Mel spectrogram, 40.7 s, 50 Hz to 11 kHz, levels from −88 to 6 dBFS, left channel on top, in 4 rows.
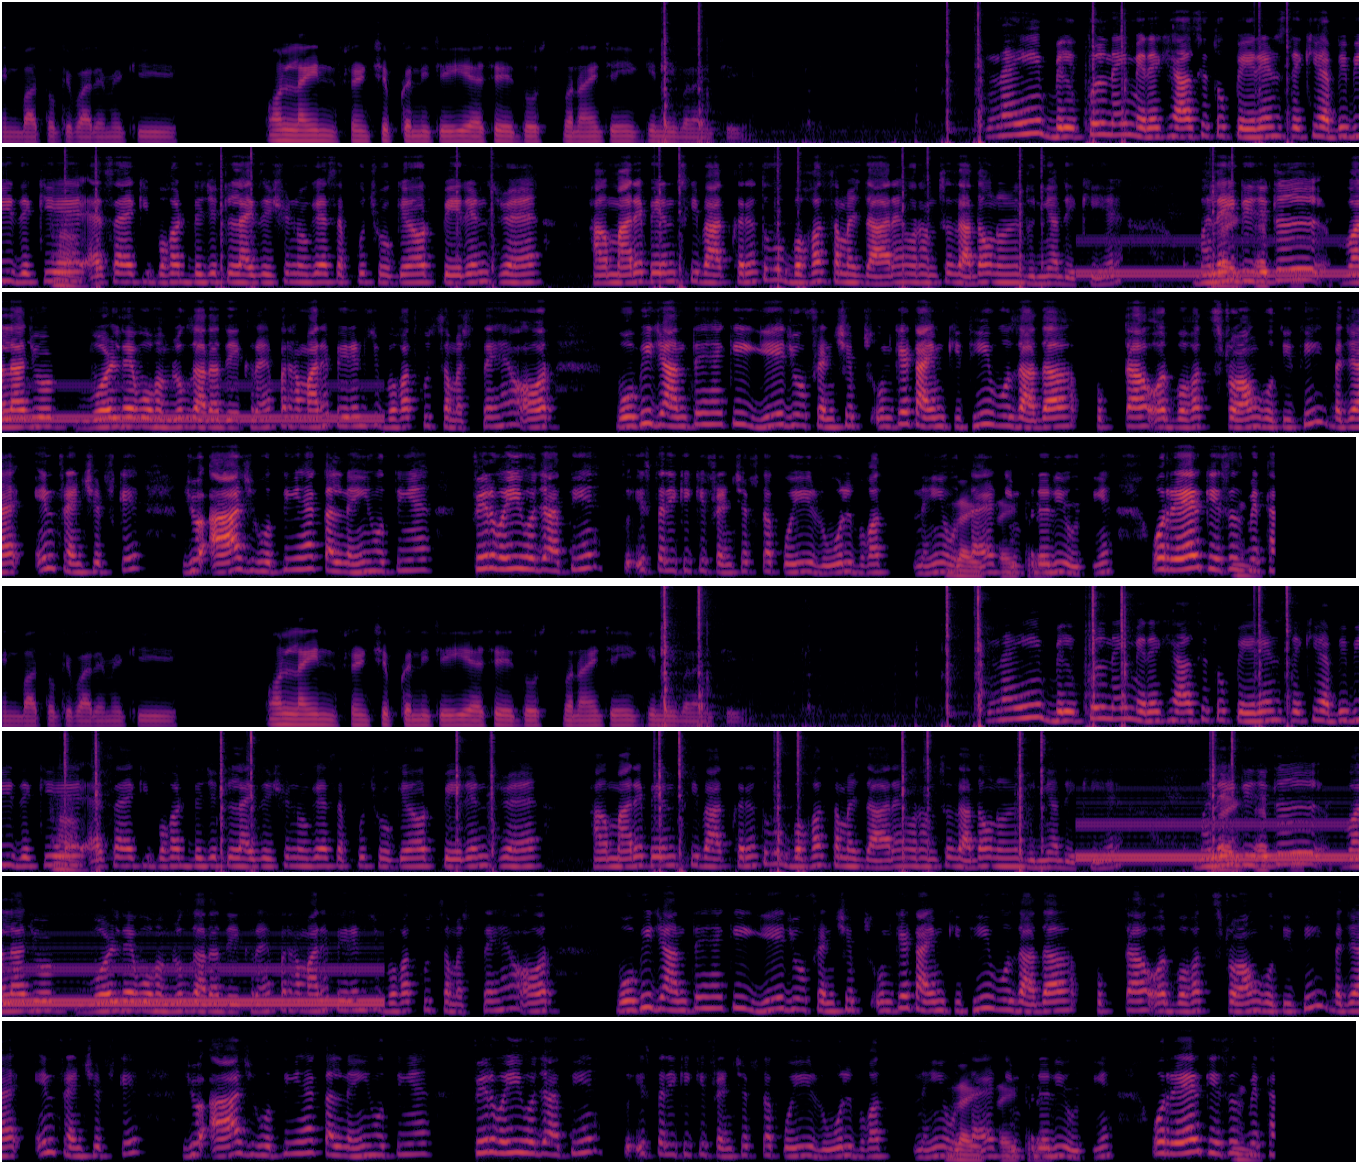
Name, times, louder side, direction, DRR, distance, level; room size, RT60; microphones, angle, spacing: voice 1, 0.0-1.3 2.0-5.6 10.5-10.8 19.2-19.9 37.6-38.4 39.8-39.9, equal, 5° left, 0.6 m, -47 dB
sound 1, 4.7-8.9 9.4-10.1 10.6-11.4 11.7-12.2 12.6-12.7 13.0-13.1 13.5-14.4 14.7-14.8 15.0-18.3 18.8-19.6, right 7 dB, 25° right, 1.1 m, -49 dB
voice 2, 7.4-14.2 14.6-18.6 19.1-24.7 25.0-33.8 34.1-40.1, left 4 dB, 45° left, 2.4 m, -42 dB
Telephone, 18.2-23.2, right 6 dB, 85° right, 0.5 m, -46 dB
open air
head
